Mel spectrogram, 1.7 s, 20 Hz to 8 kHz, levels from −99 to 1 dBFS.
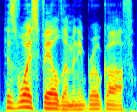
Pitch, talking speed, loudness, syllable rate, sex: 120 Hz, 280 wpm, -16 LUFS, 6.8 syllables/s, male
